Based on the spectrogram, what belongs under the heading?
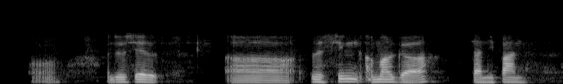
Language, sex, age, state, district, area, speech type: Manipuri, male, 18-30, Manipur, Chandel, rural, conversation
